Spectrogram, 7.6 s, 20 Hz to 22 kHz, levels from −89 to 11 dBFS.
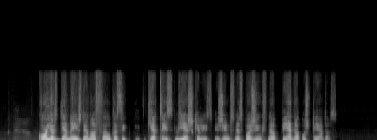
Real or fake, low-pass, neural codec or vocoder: fake; 10.8 kHz; codec, 16 kHz in and 24 kHz out, 0.6 kbps, FocalCodec, streaming, 4096 codes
